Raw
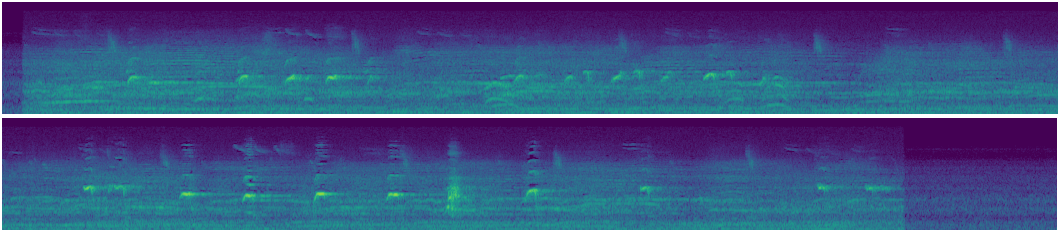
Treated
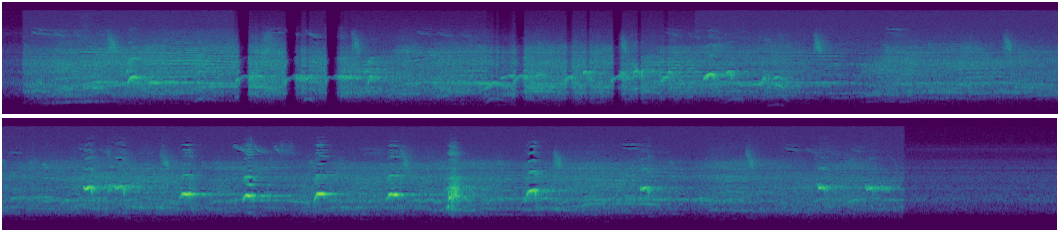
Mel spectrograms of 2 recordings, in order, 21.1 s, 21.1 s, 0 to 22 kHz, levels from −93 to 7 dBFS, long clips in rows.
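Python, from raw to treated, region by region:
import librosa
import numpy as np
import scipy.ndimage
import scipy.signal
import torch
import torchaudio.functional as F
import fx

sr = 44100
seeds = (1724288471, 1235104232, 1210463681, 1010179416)

y = fx.chain(x, sr, fx.high_shelf(hz=5700.0, db=-10.5),
    fx.over_compress(threshold_db=-35.0, ratio=-0.5),
    fx.hum_notches(base_hz=60, count=8), at=(2.33, 6.94))
y = scipy.signal.sosfilt(scipy.signal.butter(4, 1100.0, 'highpass', fs=sr, output='sos'), y)
y = fx.high_shelf(y, sr, hz=2400.0, db=10.0)
y = fx.notch(y, sr, hz=3200.0, q=26.0)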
